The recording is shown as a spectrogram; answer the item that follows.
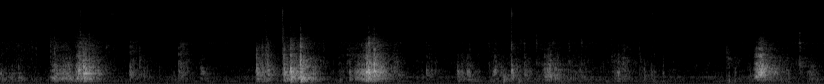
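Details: Two Cavalier King Charles Spaniel puppies, 5½ weeks old, give short, irregular yips and squeaky whines while playing indoors.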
